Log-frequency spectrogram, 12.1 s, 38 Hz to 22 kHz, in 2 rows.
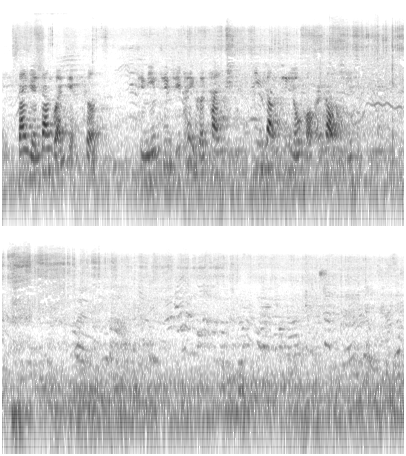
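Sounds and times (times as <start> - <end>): recorded announcement voice: 0.0 - 1.5, 2.1 - 5.3.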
